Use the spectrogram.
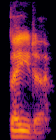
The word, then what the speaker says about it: Bader: And this one is over Douglas Bada or Ber depending on how you pronounce it.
